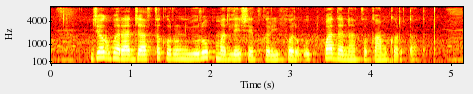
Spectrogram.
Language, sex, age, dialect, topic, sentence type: Marathi, female, 18-24, Northern Konkan, agriculture, statement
